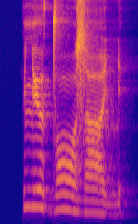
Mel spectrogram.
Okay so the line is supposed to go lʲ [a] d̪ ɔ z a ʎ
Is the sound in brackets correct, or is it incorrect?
incorrect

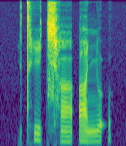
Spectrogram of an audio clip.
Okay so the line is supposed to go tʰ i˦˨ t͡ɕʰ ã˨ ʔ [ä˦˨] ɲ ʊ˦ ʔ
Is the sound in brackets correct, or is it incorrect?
correct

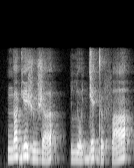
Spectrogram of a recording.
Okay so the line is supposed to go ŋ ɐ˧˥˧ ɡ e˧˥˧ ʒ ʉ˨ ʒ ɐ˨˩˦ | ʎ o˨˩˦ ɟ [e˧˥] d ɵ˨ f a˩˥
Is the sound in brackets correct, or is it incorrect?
correct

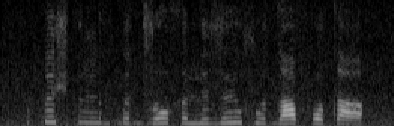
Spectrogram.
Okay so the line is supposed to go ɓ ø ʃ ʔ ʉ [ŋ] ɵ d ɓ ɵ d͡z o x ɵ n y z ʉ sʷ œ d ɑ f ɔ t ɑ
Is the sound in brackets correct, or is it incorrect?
correct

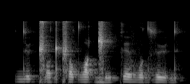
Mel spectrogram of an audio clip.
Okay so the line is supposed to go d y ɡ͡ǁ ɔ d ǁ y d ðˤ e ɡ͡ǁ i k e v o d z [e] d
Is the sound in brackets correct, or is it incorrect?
incorrect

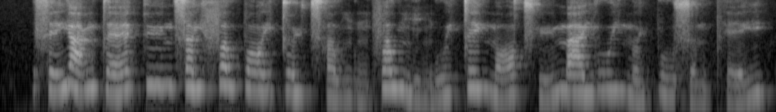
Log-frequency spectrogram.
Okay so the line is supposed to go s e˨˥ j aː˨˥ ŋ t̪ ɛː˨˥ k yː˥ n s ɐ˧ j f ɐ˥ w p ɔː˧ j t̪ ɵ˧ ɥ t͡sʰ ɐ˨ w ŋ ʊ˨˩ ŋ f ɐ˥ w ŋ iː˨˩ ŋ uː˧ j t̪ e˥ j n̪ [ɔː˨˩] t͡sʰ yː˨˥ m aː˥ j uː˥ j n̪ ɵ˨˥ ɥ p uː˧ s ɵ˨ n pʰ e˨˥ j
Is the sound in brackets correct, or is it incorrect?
incorrect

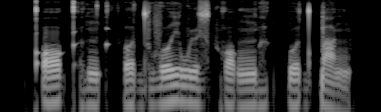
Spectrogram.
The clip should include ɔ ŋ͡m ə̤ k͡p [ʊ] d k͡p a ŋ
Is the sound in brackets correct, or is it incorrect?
correct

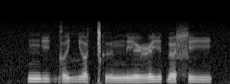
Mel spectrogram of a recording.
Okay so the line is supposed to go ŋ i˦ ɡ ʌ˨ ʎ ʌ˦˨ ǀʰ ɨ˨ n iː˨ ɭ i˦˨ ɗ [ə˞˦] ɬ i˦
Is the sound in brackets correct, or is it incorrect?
incorrect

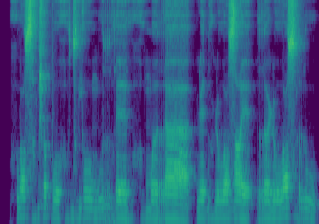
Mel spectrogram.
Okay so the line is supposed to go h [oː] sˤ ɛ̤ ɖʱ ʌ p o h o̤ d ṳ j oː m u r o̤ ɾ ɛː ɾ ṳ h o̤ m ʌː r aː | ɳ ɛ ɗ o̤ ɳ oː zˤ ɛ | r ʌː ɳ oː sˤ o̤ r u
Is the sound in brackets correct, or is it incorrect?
incorrect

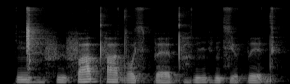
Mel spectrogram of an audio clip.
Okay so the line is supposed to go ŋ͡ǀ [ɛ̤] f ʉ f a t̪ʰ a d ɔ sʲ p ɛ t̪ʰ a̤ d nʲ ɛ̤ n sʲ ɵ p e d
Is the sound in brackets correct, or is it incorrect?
correct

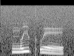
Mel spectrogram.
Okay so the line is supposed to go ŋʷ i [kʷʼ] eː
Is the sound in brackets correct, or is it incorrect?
correct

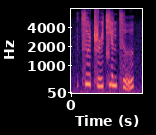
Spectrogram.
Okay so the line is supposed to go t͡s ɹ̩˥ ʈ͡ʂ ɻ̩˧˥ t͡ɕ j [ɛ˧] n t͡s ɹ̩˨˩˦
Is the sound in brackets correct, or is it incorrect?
correct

